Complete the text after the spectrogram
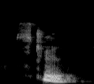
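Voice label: "strew", British English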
